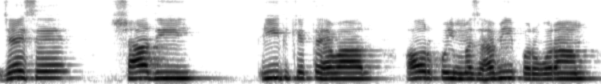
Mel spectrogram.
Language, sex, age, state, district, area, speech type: Urdu, male, 30-45, Delhi, South Delhi, urban, spontaneous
